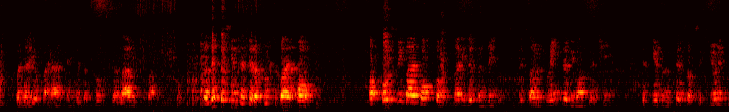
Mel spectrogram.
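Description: A man talks calmly, heard muffled through a loudspeaker.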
